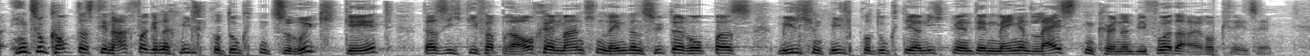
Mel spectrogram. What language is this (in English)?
German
